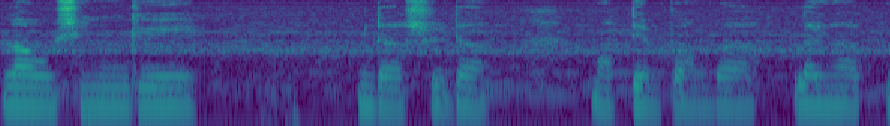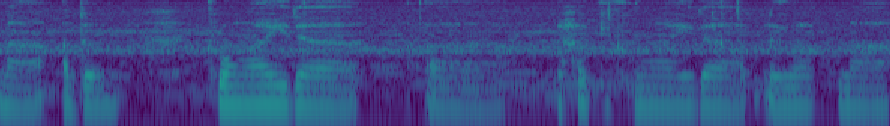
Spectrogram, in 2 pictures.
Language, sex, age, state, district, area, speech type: Manipuri, female, 30-45, Manipur, Senapati, rural, spontaneous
